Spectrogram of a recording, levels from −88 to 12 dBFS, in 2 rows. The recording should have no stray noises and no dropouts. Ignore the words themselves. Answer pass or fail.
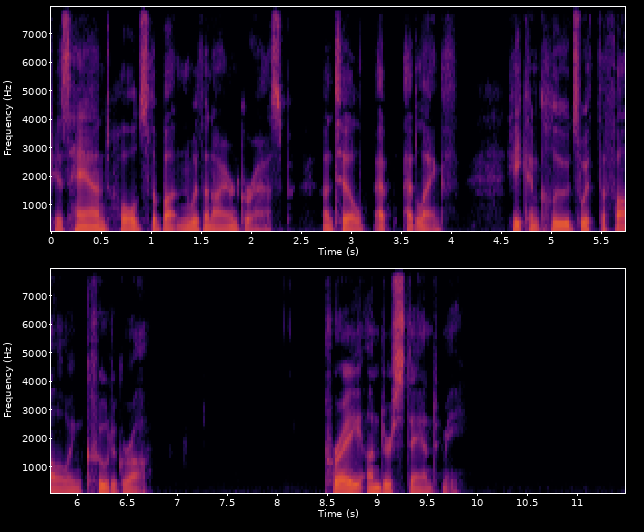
pass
